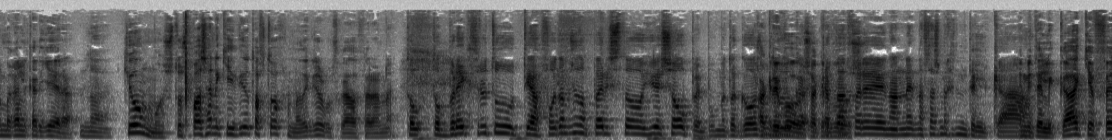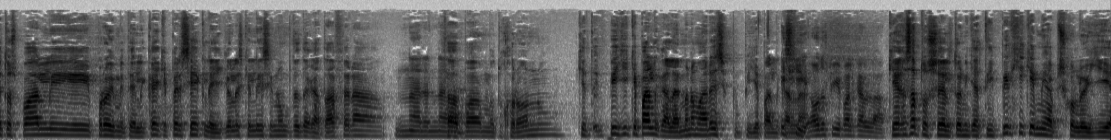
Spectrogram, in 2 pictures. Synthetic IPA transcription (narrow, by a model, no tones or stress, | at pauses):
neme̞ɣɐlikɐɾʝe̞ɾɐneceo̞mo̞st̪o̞spɐsɐneceiðio̞t̪ɐft̪o̞xɾo̞nɐðeɡze̞ɾopost̪ɐkɐt̪ɐfeɾɐ̰net̪ot̪obɾekθɾot̪ut̪iɐfot̪ɐnɐmisot̪ɐpeɾist̪oʝuesopenpumet̪oɡo̞zɐokɾivo̞sɐkɾkivɐsfeɾenɐnenɐft̪ɐsimexɾit̪imit̪elikɐimit̪elikɐce̞fe̞t̪o̞spɐlipɾo̞imit̪e̞likɐcepeɾsieklɐʝeceo̞lesce̞leɣesiɣnomip̬uðed̪ɐkɐt̪ɐfe̞ɾɐneneɐpɐme̞t̪uxɾo̞nuce̞t̪piʝece̞pɐlikɐlɐeme̞nɐmuɐɾe̞si̥pupiʝepɐlikɐsliond̪ospiʝepɐlikɐlɐceexɐs̬ɐpot̪ose̞lt̪onʝɐt̪iːpiɾçece̞miɐpsi̥xo̞lo̞ʝiɐ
